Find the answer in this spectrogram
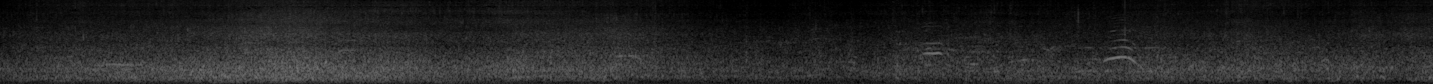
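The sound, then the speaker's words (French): Waves wash onto the seashore in a continuous broad, rushing surge that swells a little early on and then settles into a steady, even wash. “Aujourd'hui, dernier épisode, on est au bord de la mer.”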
